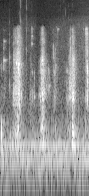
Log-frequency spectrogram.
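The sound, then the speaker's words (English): Crisp crunching of dry Post Oreo O's breakfast cereal with marshmallows being chewed, with three or four loud bursts in a steady chewing rhythm and no voices. “And it's not as good of Captain Crunch that I'm willing to put up with that when eating it.”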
